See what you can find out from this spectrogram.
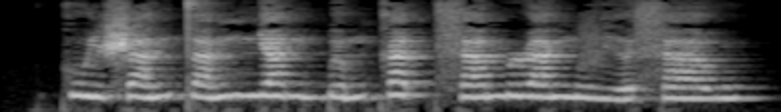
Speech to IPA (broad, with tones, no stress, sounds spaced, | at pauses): k u˨˩ j ʂ a˨˩˦ n t̪ a˨˩˦ ŋ ɲ a˧ n ɓ ə˨˩˦ m k a˦˥ t̚ s a˧˥ m ɹ a˧ ŋ v i˨˩˨ ə̯ s a˧ w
